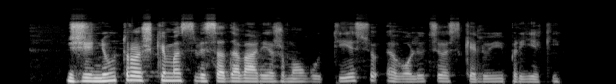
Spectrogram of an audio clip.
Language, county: Lithuanian, Marijampolė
